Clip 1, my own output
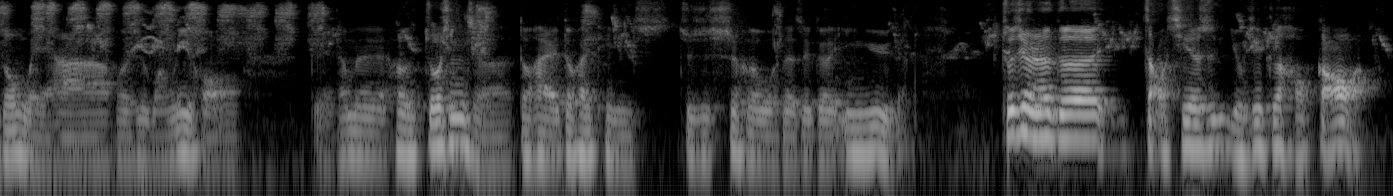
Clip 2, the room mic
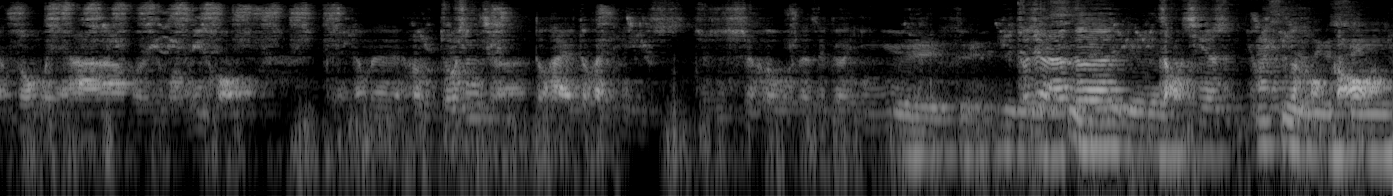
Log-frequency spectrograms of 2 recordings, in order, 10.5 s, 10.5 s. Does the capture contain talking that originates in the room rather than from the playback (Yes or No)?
Yes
